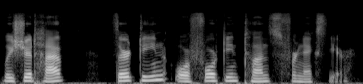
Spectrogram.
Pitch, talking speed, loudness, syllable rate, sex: 155 Hz, 165 wpm, -19 LUFS, 3.9 syllables/s, male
